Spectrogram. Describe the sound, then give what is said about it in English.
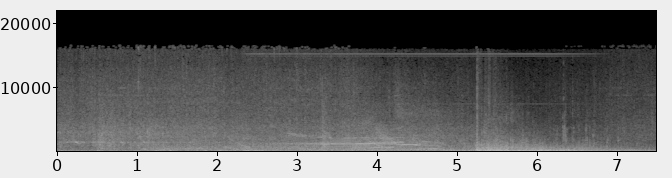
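Walls crumble and a tower collapses in a loud, continuous rumbling roar of debris, with a heavier crash breaking through near the end. No voices are heard. “The walls have crumbled.”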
